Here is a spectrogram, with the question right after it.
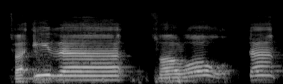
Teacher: فَإِذَا فَرَغْتَ، فَإِذَا، فا زبر فا، حمزہ زیری، زال الف زبر زا، اس زال کو ایک لفظدار کھینچ کے پڑھنا ہے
